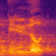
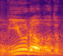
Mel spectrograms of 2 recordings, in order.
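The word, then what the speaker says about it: Millot: 엔조 밀롯 혹은 뭐 엔조 미우라고도 부르는 이 선수가 이제 그 결승전에서 다란히 골을 터뜨렸죠. 미오 선수도 저는 미우라는 발음이 편해서 미우라고 좀 부르는데 이 선수도 제가 느끼기에는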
